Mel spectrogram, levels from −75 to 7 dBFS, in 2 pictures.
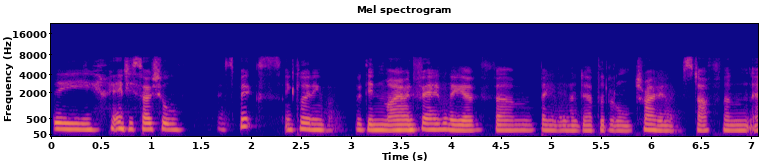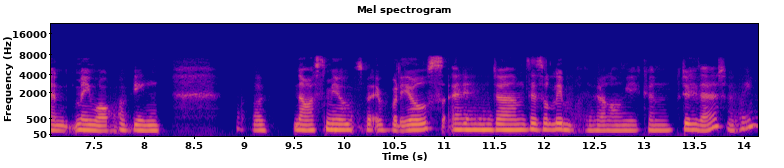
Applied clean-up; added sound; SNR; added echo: neural mask model DeepFilterNet 3.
